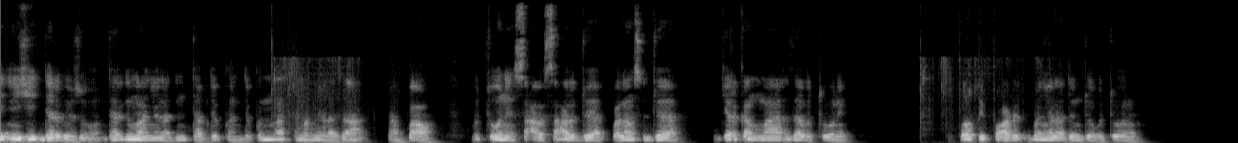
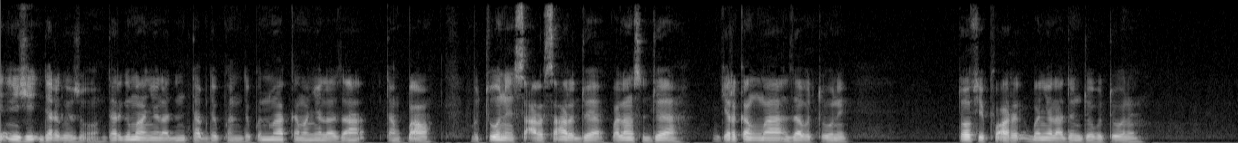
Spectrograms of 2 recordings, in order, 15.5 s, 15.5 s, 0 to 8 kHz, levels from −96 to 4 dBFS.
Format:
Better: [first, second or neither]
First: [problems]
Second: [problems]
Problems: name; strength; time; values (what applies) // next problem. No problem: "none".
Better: second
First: noise reduction (neural mask model DeepFilterNet 3)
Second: none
